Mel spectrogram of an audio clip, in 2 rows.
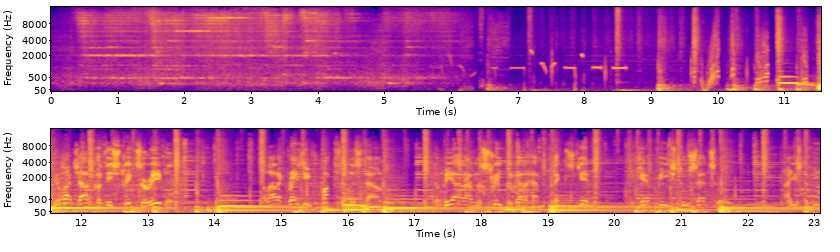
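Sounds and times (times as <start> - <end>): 
train passing on elevated railway in Manhattan: 0.0 - 6.3, 11.4 - 23.0
high metallic train wheel squeal: 0.4 - 6.4
sparse electronic beeps: 5.9 - 8.7
speech: 11.8 - 13.6, 14.9 - 21.9, 22.6 - 23.0.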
